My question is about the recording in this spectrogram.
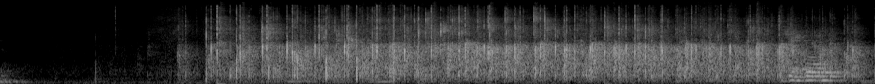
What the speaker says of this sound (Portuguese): Nós gostamos imenso de aplausos, mas gostaríamos muito que aplaudissem no fim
